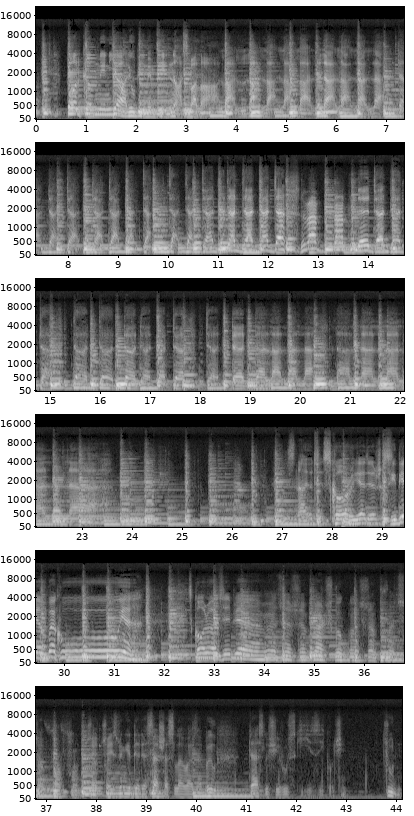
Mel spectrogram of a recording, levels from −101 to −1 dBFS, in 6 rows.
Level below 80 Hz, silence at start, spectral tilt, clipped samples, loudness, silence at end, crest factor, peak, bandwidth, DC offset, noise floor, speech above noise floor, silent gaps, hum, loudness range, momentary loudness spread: -60 dBFS; 0 s; -6.5 dB/octave; under 0.1%; -26 LUFS; 0.05 s; 18 dB; -8 dBFS; 13.5 kHz; under 0.1%; -59 dBFS; 34 dB; none; none; 9 LU; 11 LU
